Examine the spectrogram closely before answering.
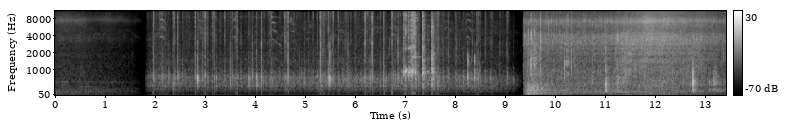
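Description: Chicken pieces sizzling loudly in a hot pan as they are stirred with a spatula, starting abruptly about nine seconds in, with a few knocks of the spatula against the pan. Before that, a few seconds of irregular crackling and clicking from a wood fire burning in a clay stove.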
